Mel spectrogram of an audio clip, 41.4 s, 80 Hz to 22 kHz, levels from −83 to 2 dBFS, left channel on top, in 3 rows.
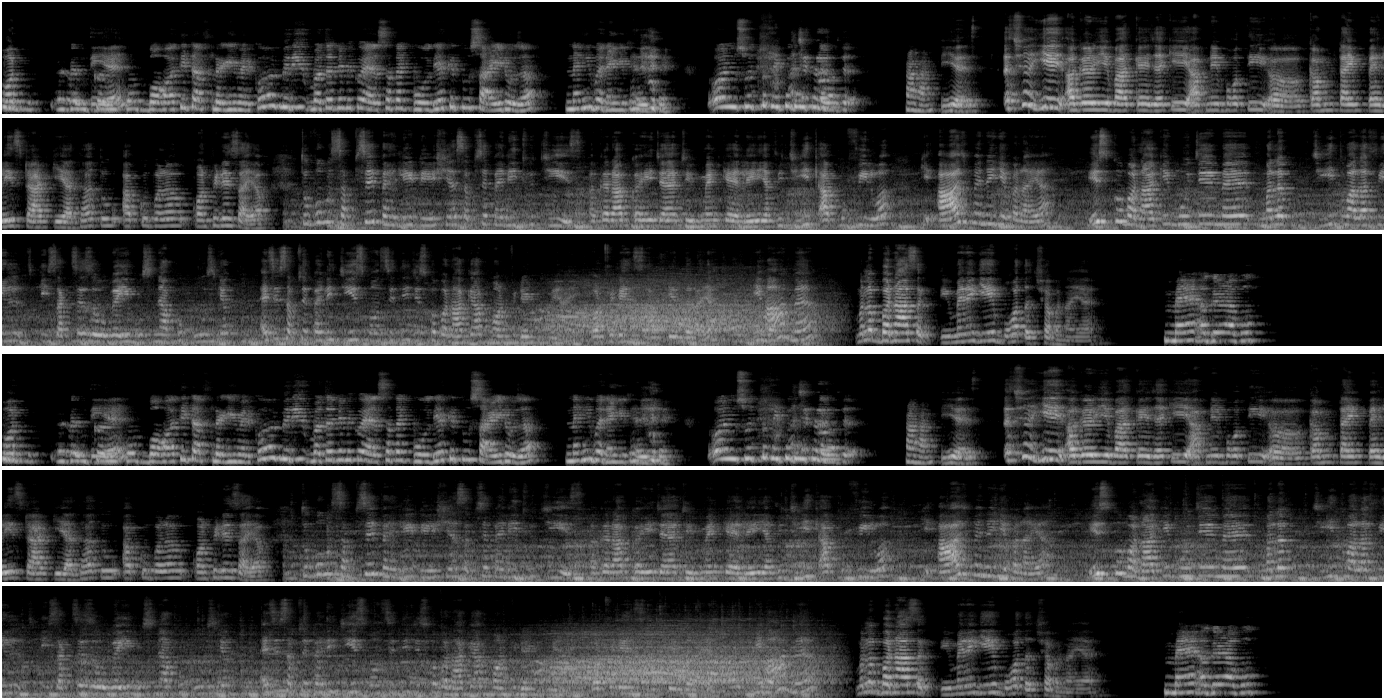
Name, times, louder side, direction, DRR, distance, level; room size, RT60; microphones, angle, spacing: voice 1, 0.0-1.2 6.3-6.6 7.7-8.5 9.4-9.7 10.0-22.7 23.0-24.3 24.7-30.0 30.2-34.9 35.1-35.8 36.2-38.6, left 2 dB, 25° left, 3 dB, 0.8 m, -32 dB
voice 2, 0.6-5.3 5.6-6.5 7.1-8.4 9.0-9.3 39.3-40.2, equal, ahead, -1 dB, 0.3 m, -30 dB
Crowd, 16.6-36.1, right 2 dB, 65° right, 1.5 m, -36 dB
4.7 x 2.1 x 4.7 m, 0.34 s
head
